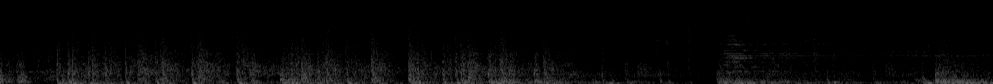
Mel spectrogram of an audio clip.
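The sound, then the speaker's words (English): Rapid machine pistol gunfire from a video game, dense continuous bursts of loud overlapping shots that barely pause, with one brief drop in the middle before the firing resumes just as loud. “Y'all are just working this machine pistol right there.”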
